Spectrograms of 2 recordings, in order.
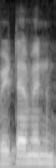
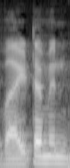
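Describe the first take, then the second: First: It is said with a British pronunciation. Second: It is said with an American pronunciation. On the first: "British pronunciation में इसे विटामिन बोलते हैं" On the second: "American pronunciation में इसे विटामिन बोलते हैं"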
